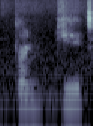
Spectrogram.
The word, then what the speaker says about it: Brigitte: the Pulse Bomb and Brigitte coming into play, or Brigitte, or however you want to pronounce it. It's Swedish.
